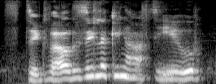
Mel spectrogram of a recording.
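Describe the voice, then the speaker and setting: A woman's voice: on the high side, normal speed, creaky. A woman chatting casually as a player in a tabletop game. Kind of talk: casual chat.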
